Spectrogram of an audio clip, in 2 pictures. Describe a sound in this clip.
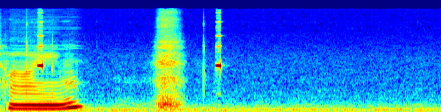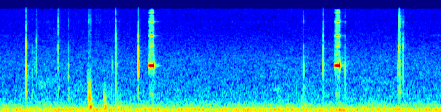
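A small electronic device gives short, high beeps.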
